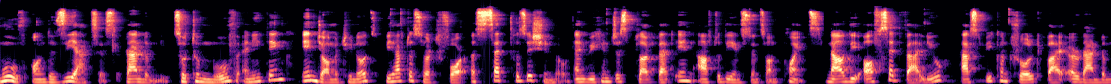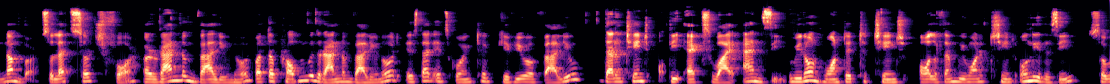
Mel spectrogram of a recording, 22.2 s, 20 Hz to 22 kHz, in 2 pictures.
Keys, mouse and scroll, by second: 1.4 middle click, 2.3-2.7 scroll down 3, 2.6 middle click, 3.2 shift+a, 5.7 BackSpace, 8.3 click, 9.5 click, 10.7 middle click, 12.1 shift+a, 17.0 middle click, 19.2-20.2 drag, 20.6 scroll down 2, 20.7-21.3 middle drag, 21.8 shift+a.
